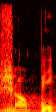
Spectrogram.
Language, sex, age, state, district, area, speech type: Tamil, male, 18-30, Tamil Nadu, Viluppuram, urban, read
